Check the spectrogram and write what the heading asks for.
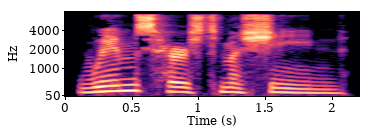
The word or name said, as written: Wimshurst machine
